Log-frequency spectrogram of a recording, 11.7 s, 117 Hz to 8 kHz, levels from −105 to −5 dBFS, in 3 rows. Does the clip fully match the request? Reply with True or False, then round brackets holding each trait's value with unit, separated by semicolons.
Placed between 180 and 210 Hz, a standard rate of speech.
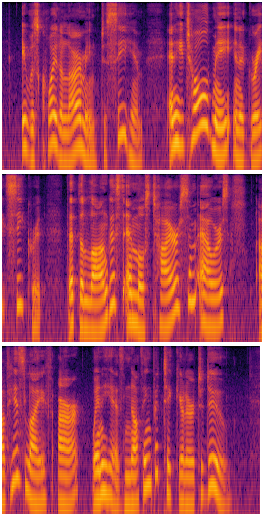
True (185 Hz; 170 wpm)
